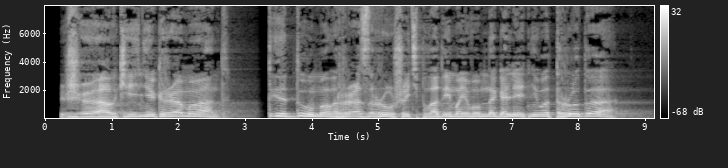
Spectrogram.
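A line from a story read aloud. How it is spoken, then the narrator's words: Demon roaring. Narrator (Russian): Проревел демон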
